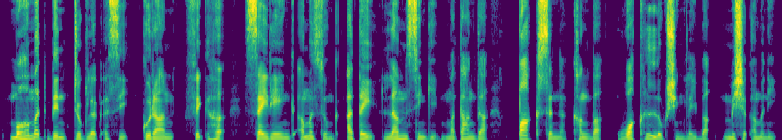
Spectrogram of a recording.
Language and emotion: Manipuri, neutral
